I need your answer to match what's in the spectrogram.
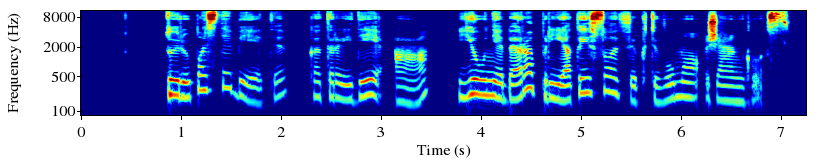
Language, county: Lithuanian, Vilnius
